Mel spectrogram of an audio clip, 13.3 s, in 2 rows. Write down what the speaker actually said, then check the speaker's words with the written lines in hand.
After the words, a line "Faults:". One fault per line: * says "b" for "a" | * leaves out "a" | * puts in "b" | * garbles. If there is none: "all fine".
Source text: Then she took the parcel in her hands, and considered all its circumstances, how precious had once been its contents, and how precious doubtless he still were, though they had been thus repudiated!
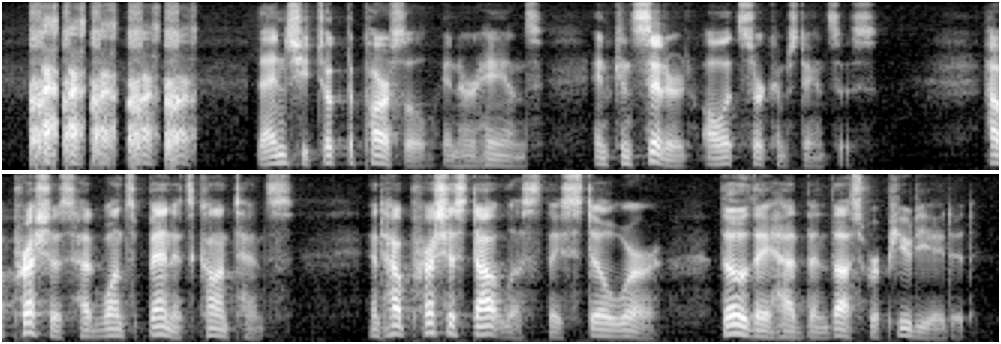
Then she took the parcel in her hands, and considered all its circumstances, how precious had once been its contents, and how precious doubtless they still were, though they had been thus repudiated!
Faults:
* says "they" for "he"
